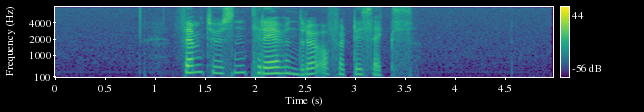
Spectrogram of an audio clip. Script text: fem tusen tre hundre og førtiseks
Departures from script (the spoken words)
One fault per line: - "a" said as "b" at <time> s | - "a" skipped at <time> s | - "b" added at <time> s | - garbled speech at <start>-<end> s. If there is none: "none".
none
